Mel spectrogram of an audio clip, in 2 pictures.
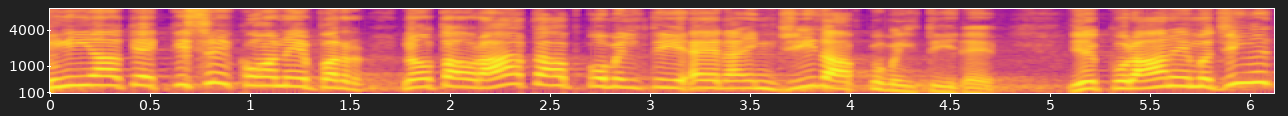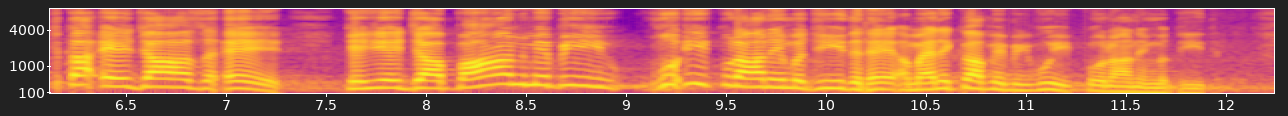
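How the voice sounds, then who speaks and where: A man talks at a high pitch, his voice swinging very widely. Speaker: Islamic scholar (mufti). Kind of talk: religious sermon / lecture. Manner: emphatic, rhetorical, preaching.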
